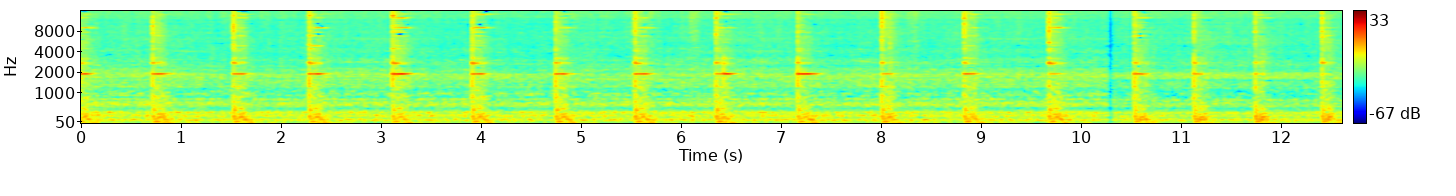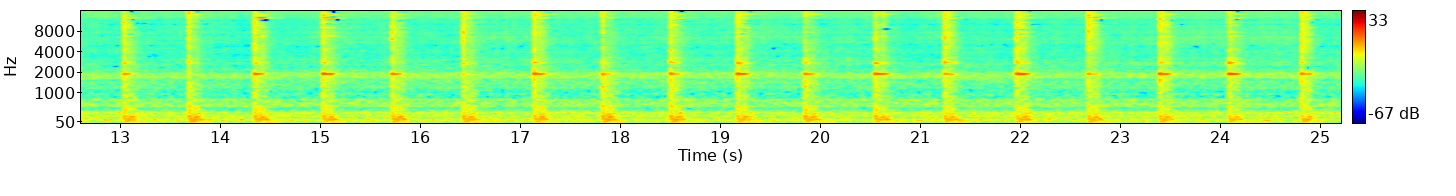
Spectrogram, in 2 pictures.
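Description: Hand hammer striking the red-hot end of a rebar hot punch on an anvil, in a steady rhythm of a little under two blows a second. Each blow gives a short metallic ring. A steady low rumble runs underneath.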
